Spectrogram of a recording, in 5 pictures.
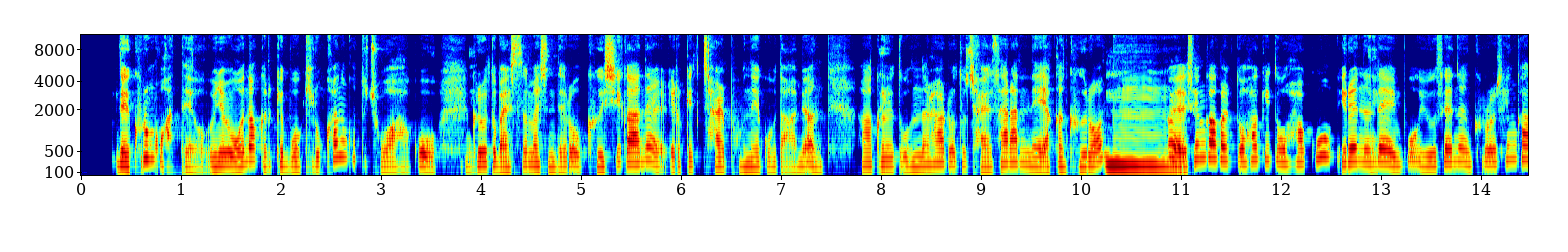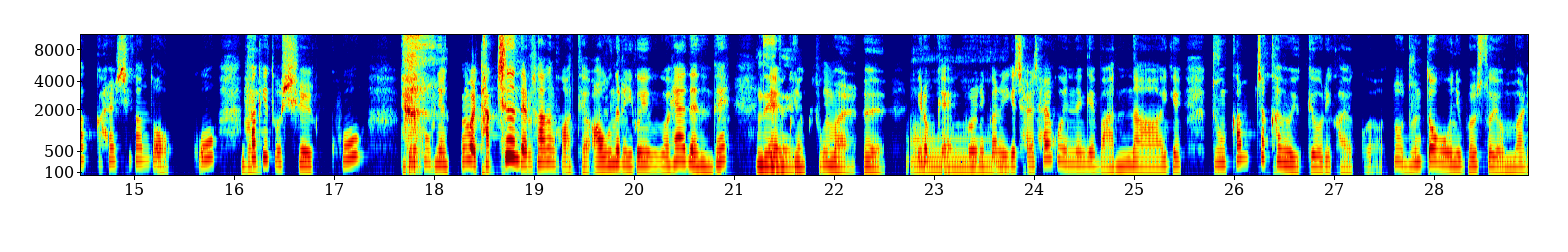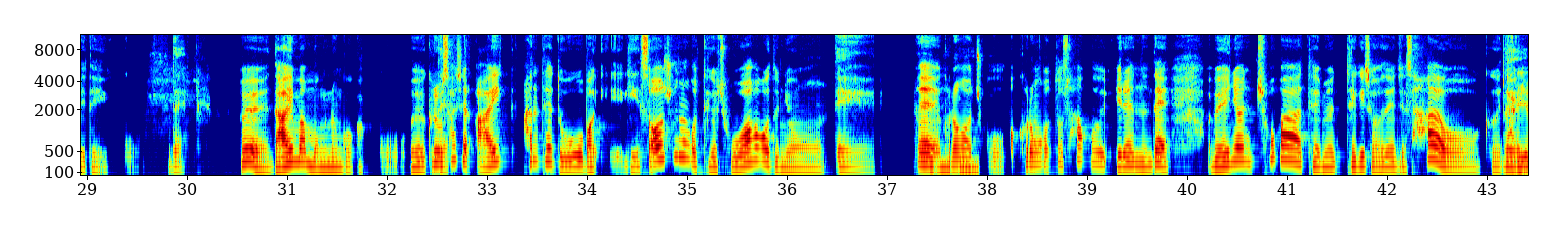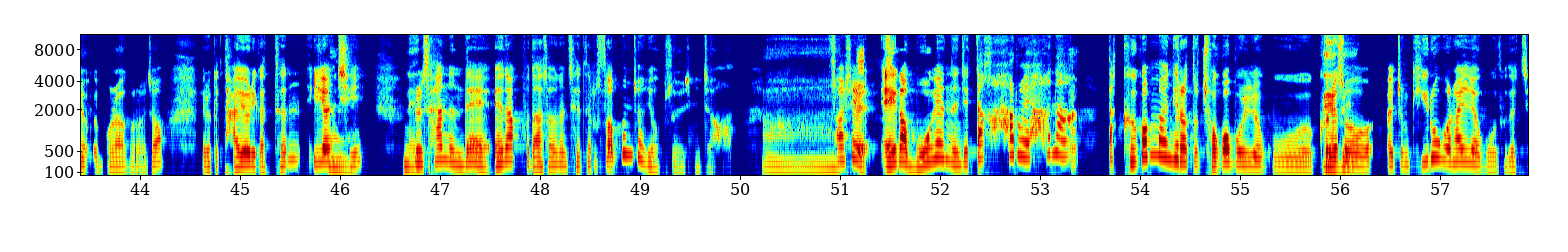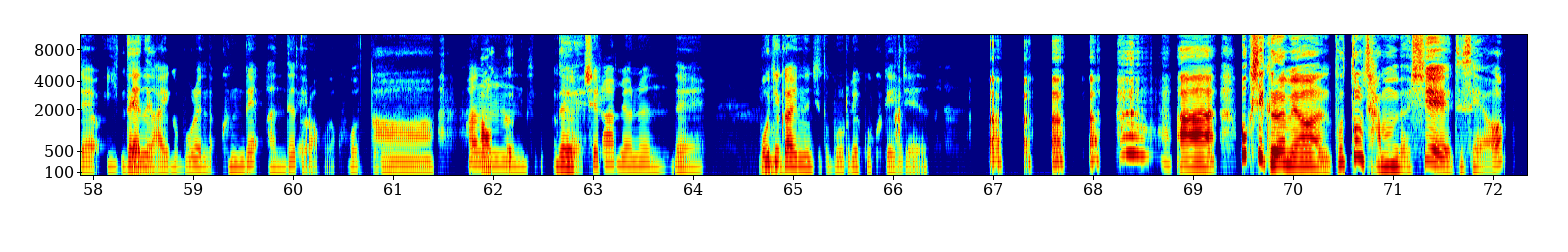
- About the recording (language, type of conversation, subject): Korean, advice, 잠들기 전에 마음을 편안하게 정리하려면 어떻게 해야 하나요?
- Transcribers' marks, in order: tapping; other background noise; laugh; laugh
